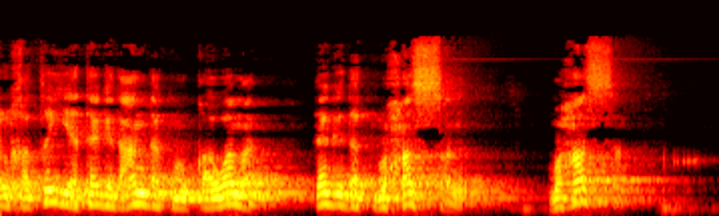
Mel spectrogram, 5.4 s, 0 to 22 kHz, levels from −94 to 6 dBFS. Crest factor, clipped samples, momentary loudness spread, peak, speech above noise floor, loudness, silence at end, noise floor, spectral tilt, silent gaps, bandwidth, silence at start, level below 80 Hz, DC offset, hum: 18 dB; under 0.1%; 12 LU; -2 dBFS; 30 dB; -19 LUFS; 0.5 s; -49 dBFS; -5 dB/octave; none; 12 kHz; 0 s; -70 dBFS; under 0.1%; none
